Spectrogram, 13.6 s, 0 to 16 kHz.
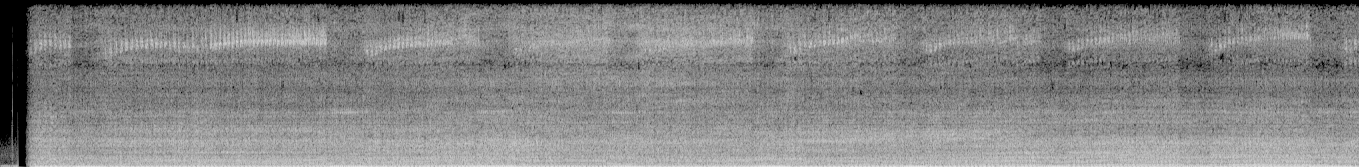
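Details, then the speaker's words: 1964 VW Beetle with its original 40 hp air-cooled flat-four, first run after about 30 years of sitting, old fuel being flushed: uneven, lumpy idle, rough running and low power; the engine likely needs a rebuild. "So, we got the engine running today. Um, it runs not awesome. I think this engine's going to need a rebuild, unfortunately."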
